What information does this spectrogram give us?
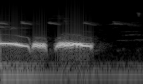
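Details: Spotted dove from Vietnam giving a brief sequence of three mellow cooing notes, the first long and sliding downward, the last two shorter and fuller.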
